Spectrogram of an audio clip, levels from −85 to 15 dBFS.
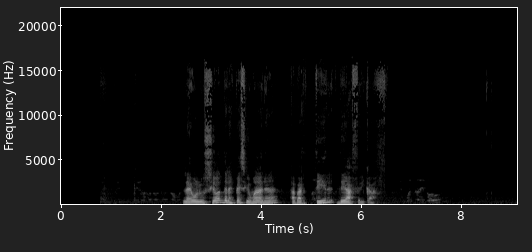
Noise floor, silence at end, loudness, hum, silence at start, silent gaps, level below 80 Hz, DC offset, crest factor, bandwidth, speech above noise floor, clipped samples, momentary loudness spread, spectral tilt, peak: -77 dBFS; 1.7 s; -32 LUFS; none; 2.45 s; none; -76 dBFS; under 0.1%; 22 dB; 16.5 kHz; 46 dB; under 0.1%; 14 LU; -6.5 dB/octave; -14 dBFS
